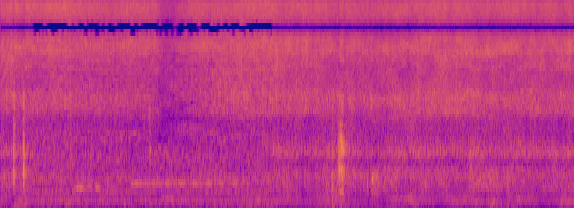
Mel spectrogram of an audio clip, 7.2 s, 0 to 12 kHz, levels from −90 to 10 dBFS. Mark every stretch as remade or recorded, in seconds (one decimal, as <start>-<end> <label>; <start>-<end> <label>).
0.0-0.4 remade; 0.4-3.4 recorded; 3.4-7.2 remade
